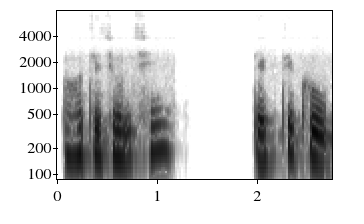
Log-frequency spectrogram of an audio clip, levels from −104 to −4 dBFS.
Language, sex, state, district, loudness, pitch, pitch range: Bengali, male, West Bengal, Malda, -20 LUFS, 155 Hz, 135-165 Hz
